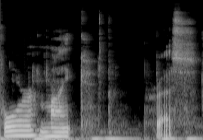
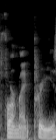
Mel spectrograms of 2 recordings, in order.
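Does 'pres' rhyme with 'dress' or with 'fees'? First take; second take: dress; fees. First: The word 'pres' rhymes with 'dress'. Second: The word 'pres' rhymes with 'fees'. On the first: The speaker calls it wrong. "I know it's not press, but that's just how I pronounce it" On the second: The speaker calls it right. "It's four mic pre's, I believe"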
